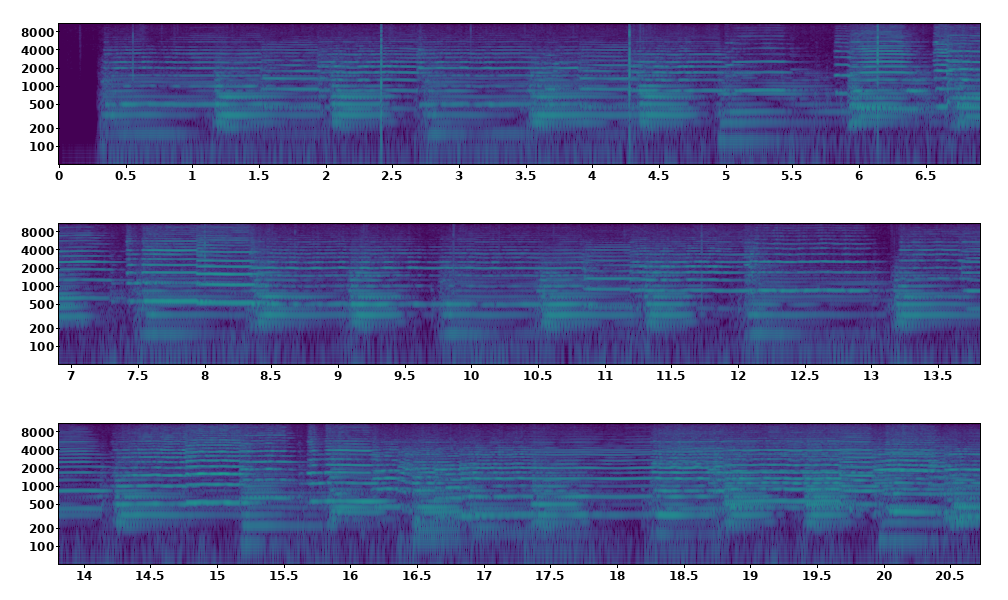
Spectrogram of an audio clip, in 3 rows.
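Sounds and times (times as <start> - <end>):
self-playing violin and piano: 0.3 - 20.7.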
